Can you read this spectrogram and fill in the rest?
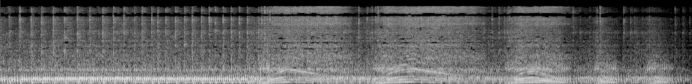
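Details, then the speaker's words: Husqvarna 236 chainsaw, reassembled after checking for an air leak: it fires and holds a high buzzing rev, then bogs and surges repeatedly because the chain blocks and binds. "It appears that the blade doesn't function properly. That's why the chainsaw doesn't work the way it should."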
